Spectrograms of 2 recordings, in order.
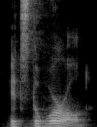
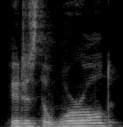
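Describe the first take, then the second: First: It is contracted into a single syllable. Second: It is said as two full syllables. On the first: "most people would make that a contraction in conversational English" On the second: "He says, it is, it is, it is"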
